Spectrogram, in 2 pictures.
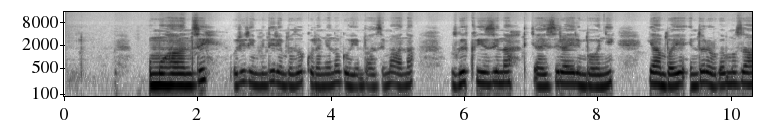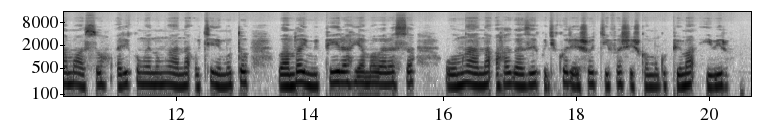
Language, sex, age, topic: Kinyarwanda, female, 18-24, health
